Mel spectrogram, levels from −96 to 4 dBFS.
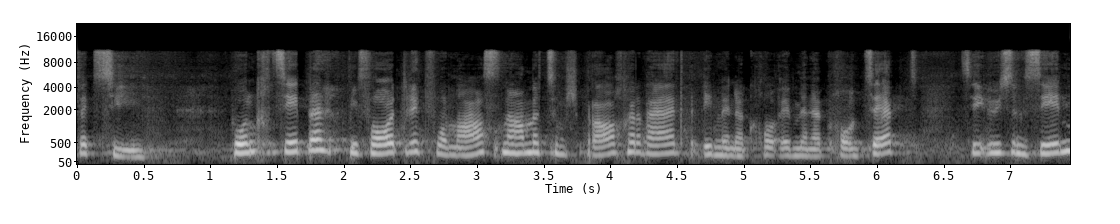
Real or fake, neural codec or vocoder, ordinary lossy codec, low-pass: fake; codec, 24 kHz, 1.5 kbps, HILCodec; none; 10.8 kHz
